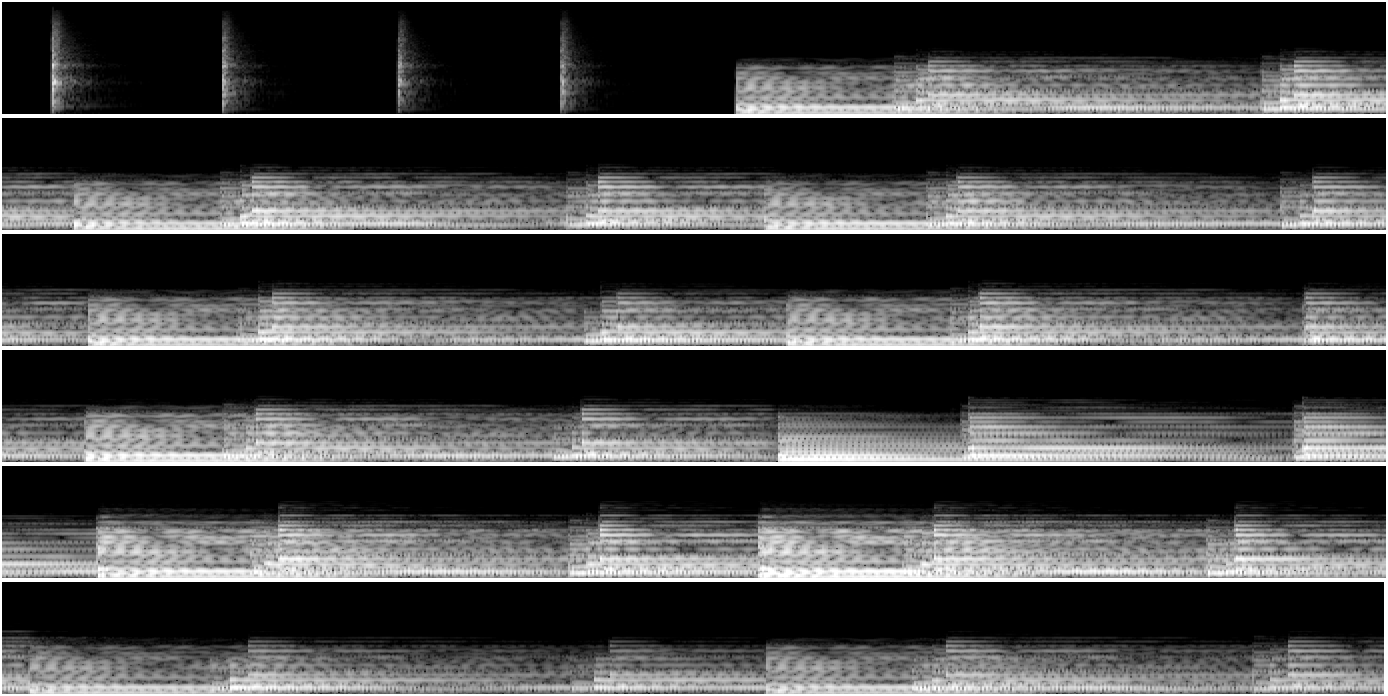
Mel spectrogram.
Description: piano solo

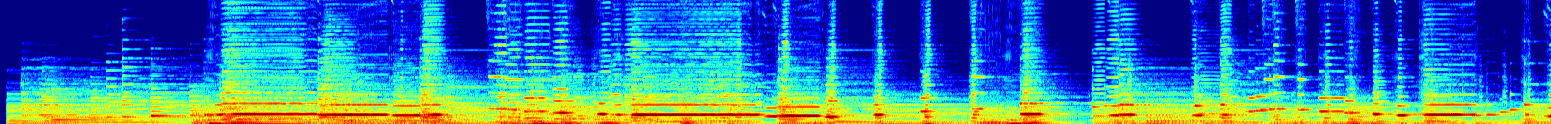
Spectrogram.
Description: bandoneon Dm

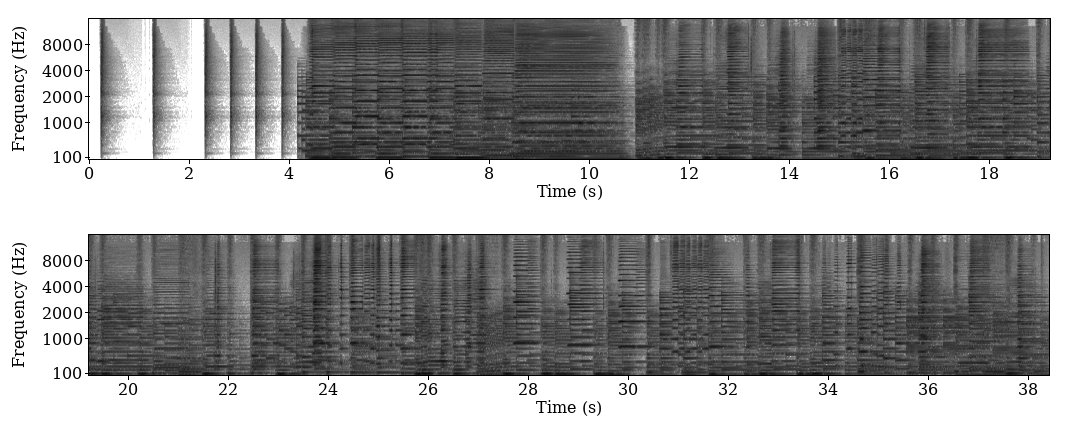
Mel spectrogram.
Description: trio

